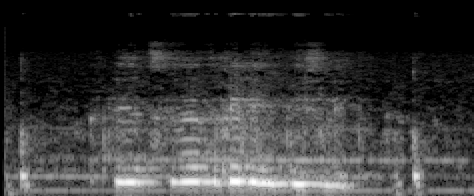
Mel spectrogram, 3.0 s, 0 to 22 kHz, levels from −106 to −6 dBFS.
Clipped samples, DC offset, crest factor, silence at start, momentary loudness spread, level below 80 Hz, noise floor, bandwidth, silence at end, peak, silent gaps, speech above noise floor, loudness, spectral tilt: under 0.1%; under 0.1%; 16 dB; 0.15 s; 19 LU; -62 dBFS; -50 dBFS; 2.9 kHz; 0.35 s; -4 dBFS; none; 34 dB; -17 LUFS; -9.5 dB/octave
